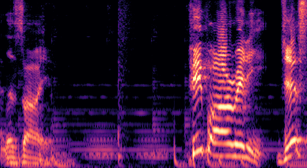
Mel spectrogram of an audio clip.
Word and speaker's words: lasagna: If you know how to spell lasagna, how to say lasagna, you know that the G is silent.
